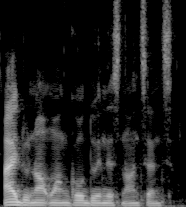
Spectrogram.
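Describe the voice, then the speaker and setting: A man's voice: sits low, little pitch movement, fairly quick, a bit bright. A man in his thirties chatting casually with viewers on a live trading stream, slangy and laughing often. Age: 30s. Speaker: livestreaming forex trader.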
